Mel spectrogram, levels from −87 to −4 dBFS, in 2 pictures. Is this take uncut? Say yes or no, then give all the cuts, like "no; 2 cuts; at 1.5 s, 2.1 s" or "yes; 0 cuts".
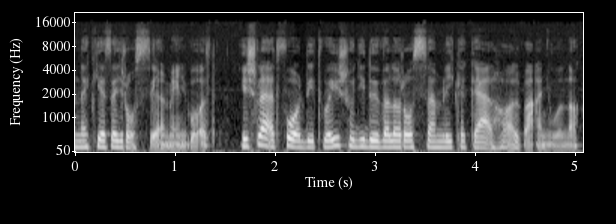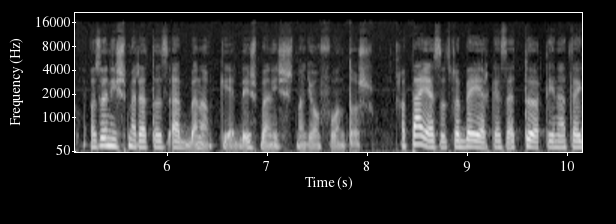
yes; 0 cuts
